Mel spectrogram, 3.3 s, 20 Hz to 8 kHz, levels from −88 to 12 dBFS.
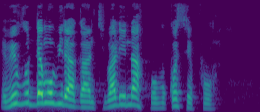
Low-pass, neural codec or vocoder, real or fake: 7.2 kHz; none; real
